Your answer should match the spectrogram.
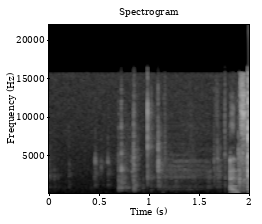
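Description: Diana toy plastic camera handled in the hands: a quick run of small plastic clicks and rubbing over about a second and a half.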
